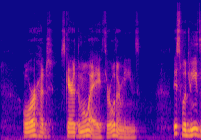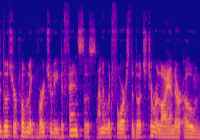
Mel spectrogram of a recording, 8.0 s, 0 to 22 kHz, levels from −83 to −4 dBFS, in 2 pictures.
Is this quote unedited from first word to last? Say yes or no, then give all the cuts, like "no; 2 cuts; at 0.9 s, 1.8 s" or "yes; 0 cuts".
yes; 0 cuts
